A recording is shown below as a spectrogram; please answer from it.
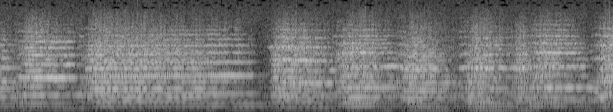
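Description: Brass-led orchestral film score playing under the opening credits, with sustained chords that shift every second or so.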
